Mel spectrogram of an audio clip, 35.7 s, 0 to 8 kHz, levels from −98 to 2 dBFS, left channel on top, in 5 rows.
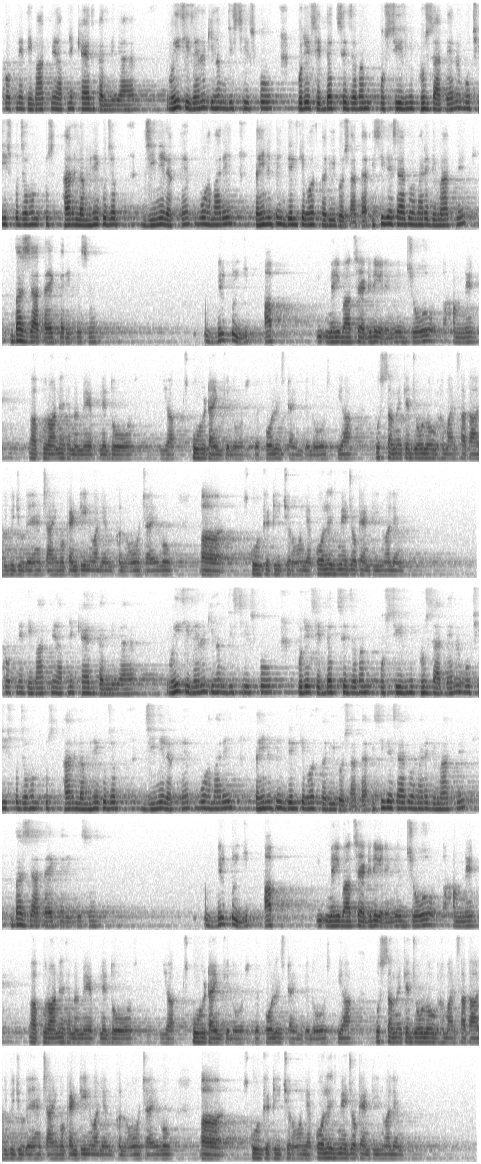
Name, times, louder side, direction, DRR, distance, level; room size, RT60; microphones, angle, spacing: voice 1, 0.0-2.0 2.5-4.1 4.4-8.9 9.2-10.7 11.0-14.1 14.4-15.7, left 3 dB, 75° left, 17 dB, 0.8 m, -27 dB
voice 2, 17.3-18.4 19.0-21.4 21.9-23.4 23.8-26.7 27.1-31.2 31.6-32.0 32.4-34.7, right 1 dB, 15° right, 15 dB, 0.5 m, -31 dB
25.5 x 16.5 x 7.3 m, 2.9 s
head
